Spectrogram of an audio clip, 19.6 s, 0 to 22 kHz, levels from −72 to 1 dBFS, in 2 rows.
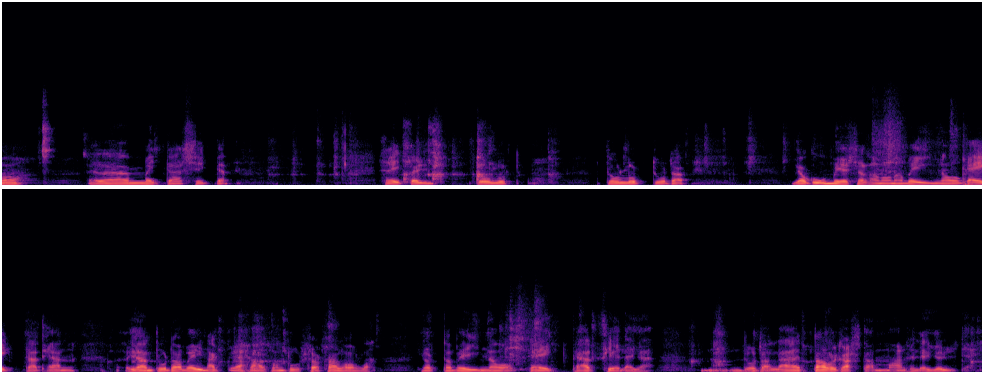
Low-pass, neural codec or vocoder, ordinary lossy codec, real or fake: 19.8 kHz; codec, 44.1 kHz, 7.8 kbps, DAC; none; fake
